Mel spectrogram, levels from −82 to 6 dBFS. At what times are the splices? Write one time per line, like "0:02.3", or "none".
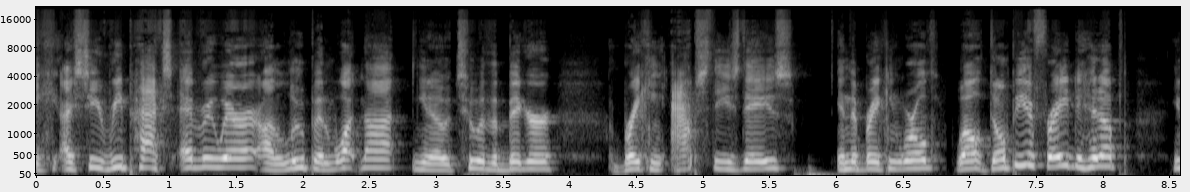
0:06.8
